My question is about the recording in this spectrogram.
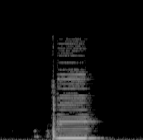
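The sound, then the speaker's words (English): A single loud car horn honk from a car on a bridge with its headlights off, a steady blaring tone lasting about half a second against a low, faint background hum. “We're going to honk once and see if anything happens.”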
